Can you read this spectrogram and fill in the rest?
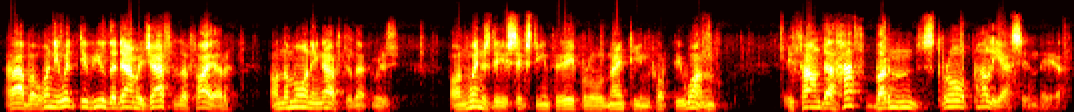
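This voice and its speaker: A deferential old police sergeant, speaking with a lively, rising and falling voice pitched a little high. He sounds hesitant, with drawn-out pauses. A dull, lo-fi 1950s radio recording. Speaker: actor in radio drama. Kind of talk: 1950s radio drama acting.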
